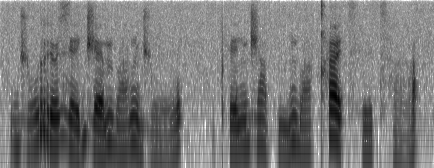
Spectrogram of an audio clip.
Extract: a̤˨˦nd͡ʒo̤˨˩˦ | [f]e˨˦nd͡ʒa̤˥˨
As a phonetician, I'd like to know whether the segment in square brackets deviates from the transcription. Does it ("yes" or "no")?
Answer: yes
